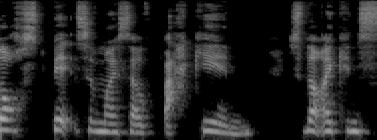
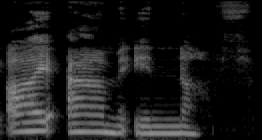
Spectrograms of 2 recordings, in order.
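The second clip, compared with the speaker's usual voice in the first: slow whispered self-affirmation; 2 semitones lower, 3 dB quieter, much slower than usual. Pretend. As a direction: breathe it to yourself, gently and slowly.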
